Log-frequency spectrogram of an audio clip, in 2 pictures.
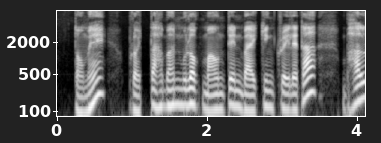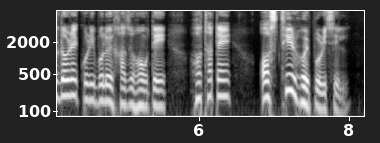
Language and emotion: Assamese, fearful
